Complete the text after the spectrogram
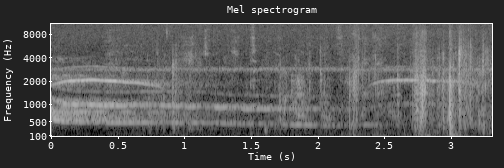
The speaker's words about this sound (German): Ein Wolf hat dir geantwortet. Toll. Boah, der Wolf heult fast so gut wie du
